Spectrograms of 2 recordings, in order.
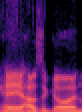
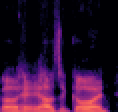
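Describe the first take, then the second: First: It is said with high, lively energy. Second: It is said with low, flat energy.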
